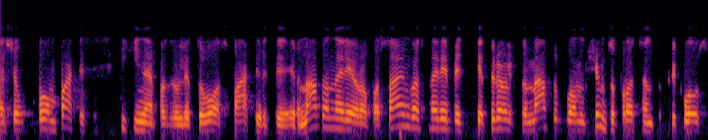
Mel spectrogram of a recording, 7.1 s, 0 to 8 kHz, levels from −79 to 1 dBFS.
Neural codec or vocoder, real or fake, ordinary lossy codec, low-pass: none; real; MP3, 48 kbps; 7.2 kHz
